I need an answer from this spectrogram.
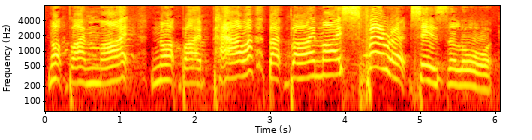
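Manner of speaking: slow, drawn-out scripture, each phrase weighted; fervent declaration. Shown as a demonstration. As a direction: deliver it slow and full of conviction. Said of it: "now you're getting it".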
